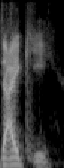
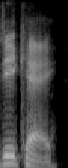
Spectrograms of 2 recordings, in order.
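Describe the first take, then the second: First: The surname is said as one blended word. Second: The surname is said as two separate letters. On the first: The speaker calls it wrong. "he called him Daiki" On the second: The speaker calls it right. "It's uh, Shamir D K"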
